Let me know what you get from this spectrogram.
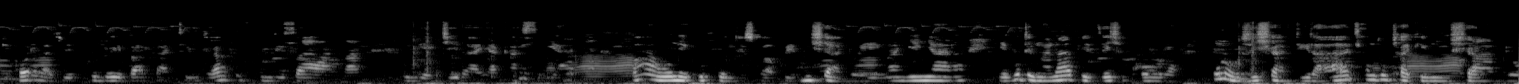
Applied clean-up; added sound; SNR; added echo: classical method log-MMSE.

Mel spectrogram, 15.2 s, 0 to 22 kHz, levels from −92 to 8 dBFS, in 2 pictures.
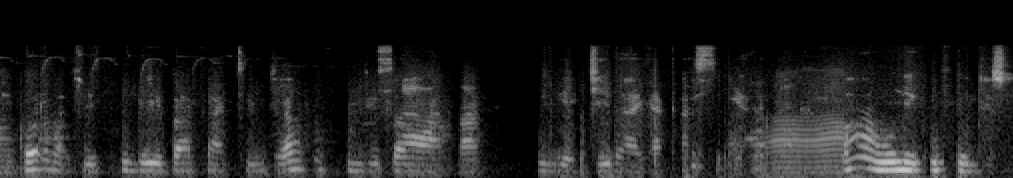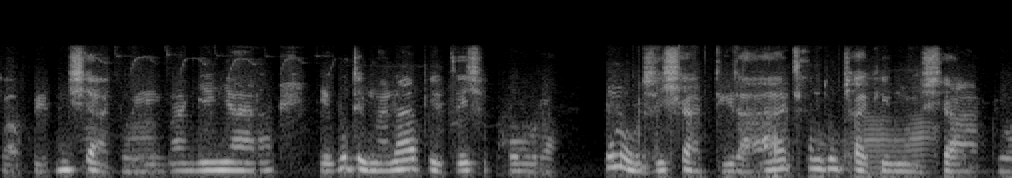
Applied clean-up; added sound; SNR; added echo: neural mask model RNNoise.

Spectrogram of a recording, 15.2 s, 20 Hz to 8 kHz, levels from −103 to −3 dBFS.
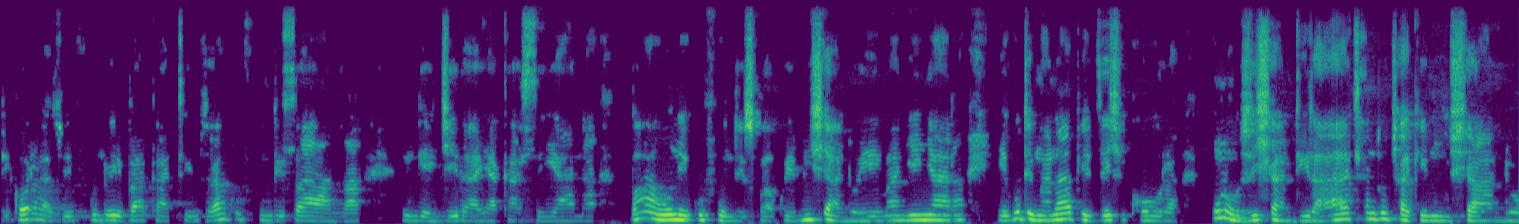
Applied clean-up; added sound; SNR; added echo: none; none; none; none.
